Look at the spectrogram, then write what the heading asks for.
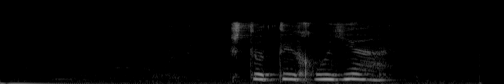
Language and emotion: Russian, angry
